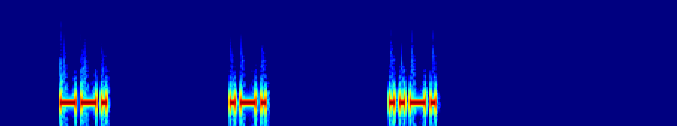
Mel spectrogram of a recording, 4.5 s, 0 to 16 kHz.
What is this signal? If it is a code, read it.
Morse code, heard as a keyed tone, about 36 wpm, spaced as for 10 wpm, 700 Hz. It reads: GRF
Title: USA Call Signs - 8x Character Spacing - 35wpm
